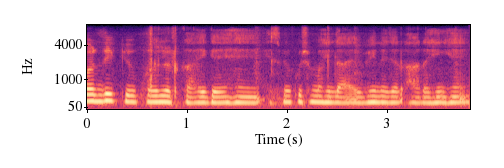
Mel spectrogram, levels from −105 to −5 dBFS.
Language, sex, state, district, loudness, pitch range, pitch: Hindi, female, Maharashtra, Chandrapur, -17 LUFS, 160-175 Hz, 165 Hz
